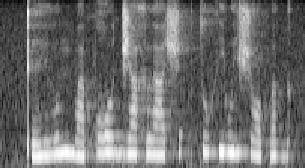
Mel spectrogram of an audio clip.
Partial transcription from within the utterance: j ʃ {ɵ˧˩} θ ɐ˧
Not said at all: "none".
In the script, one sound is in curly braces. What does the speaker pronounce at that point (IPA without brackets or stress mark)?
ɔ˧˩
